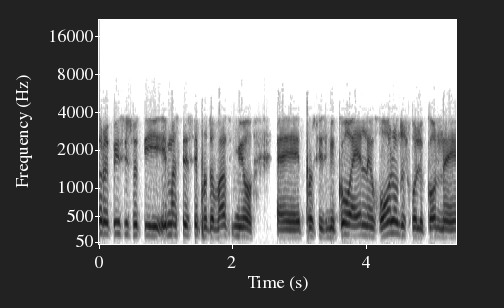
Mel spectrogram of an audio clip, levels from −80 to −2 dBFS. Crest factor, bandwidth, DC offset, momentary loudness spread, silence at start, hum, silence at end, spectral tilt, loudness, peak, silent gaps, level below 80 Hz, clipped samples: 12 dB; 6 kHz; under 0.1%; 5 LU; 0 s; none; 0 s; -6.5 dB/octave; -14 LUFS; -2 dBFS; none; -66 dBFS; under 0.1%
